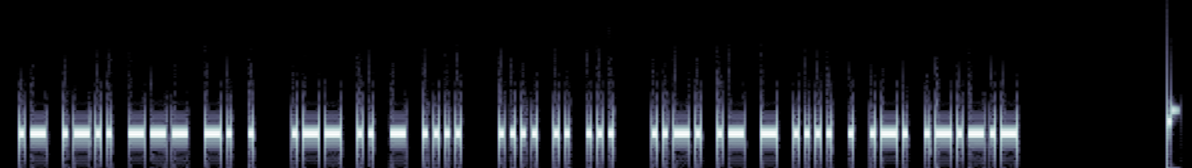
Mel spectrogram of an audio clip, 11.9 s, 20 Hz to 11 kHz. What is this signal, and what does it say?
Morse code, heard as a keyed tone, about 22 wpm, 700 Hz. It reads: ALONE WITH HIS FATHER.
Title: Sentences from Top 1000 Words - Review Part 5 - 22wpm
